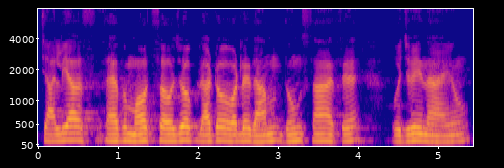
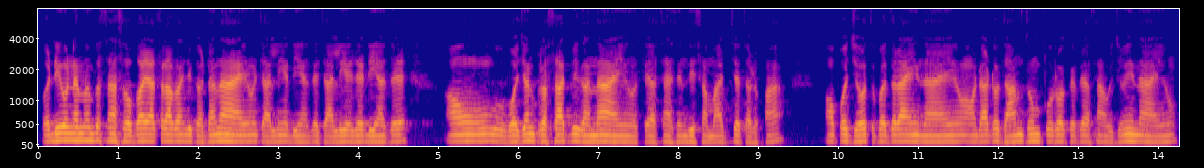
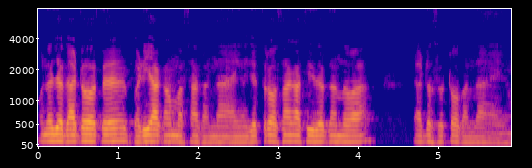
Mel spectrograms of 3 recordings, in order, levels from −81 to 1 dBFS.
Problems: none marked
